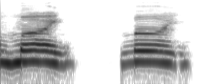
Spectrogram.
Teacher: o ar ele vai escapar pelo nariz ele não escapa pela boca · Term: sons nasais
